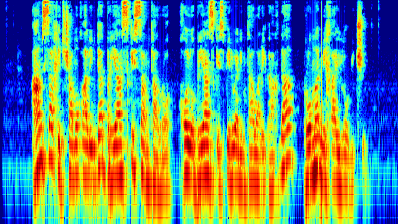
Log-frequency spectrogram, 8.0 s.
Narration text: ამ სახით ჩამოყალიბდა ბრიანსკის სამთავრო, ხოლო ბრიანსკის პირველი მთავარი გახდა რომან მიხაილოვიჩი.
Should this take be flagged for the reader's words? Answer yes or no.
no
